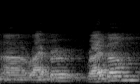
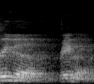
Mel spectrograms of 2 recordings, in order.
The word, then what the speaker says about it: Rebo: Today, on October 9th, 2022, I'm here with Ribo? Is that pronounced? Rebo.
